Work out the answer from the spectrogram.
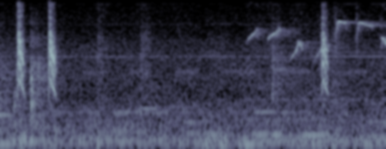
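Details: Cinereous tit, described as frightened, recorded as a training tutor track: two sharp broadband chirps near the start, then a few thin high whistled slurs and a final chirp over faint background hiss.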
